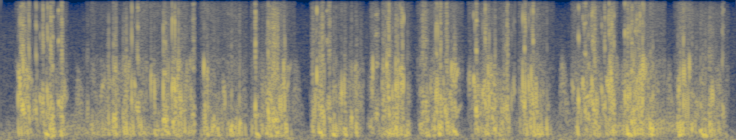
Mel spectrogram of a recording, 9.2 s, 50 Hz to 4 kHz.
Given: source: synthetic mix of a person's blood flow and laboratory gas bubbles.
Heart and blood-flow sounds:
Doppler ultrasound of blood flow; subclavian vein
0.18-0.84 s: bubbles
1.06-3.09 s: bubbles
3.12-3.67 s: bubbles
3.86-4.54 s: bubbles
4.58-5.15 s: bubbles
5.21-5.79 s: bubbles
5.84-6.43 s: bubbles
6.46-6.92 s: bubbles
7.13-8.31 s: bubbles
8.42-9.12 s: bubbles
From the record:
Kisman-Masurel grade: 444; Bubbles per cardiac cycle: continuous sound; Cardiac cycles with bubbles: 100%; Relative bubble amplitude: maximal (0.775 to 0.999); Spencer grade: 4 (maximum detectable bubble signal sounding continuously throughout systole and diastole of every cardiac period, and overriding the amplitude of the normal cardiac signals); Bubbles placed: anywhere in the cardiac cycle

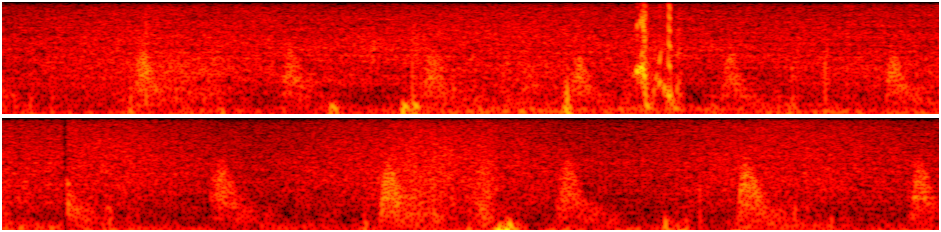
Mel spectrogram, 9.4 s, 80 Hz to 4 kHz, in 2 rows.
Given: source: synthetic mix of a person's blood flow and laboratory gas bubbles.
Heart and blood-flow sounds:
Doppler ultrasound of blood flow; subclavian vein
3.15-3.41 s: bubbles
From the record:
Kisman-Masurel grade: 111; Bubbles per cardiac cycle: 1 to 2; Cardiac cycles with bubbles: 1 to 10%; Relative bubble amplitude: barely perceptible (0.100 to 0.250); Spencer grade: 1 (occasional bubble signal discernible with the cardiac motion signal, with majority of cardiac periods free of bubbles); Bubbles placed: anywhere in the cardiac cycle

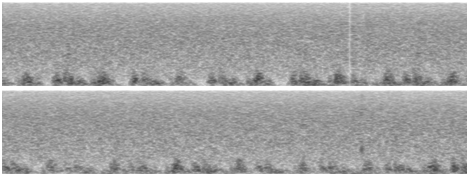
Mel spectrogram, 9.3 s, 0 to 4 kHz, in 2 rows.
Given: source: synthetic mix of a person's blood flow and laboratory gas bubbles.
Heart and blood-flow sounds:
Doppler ultrasound of blood flow; precordium
8.21-8.29 s: bubbles
From the record:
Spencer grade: 2 (many but less than half of the cardiac periods contain bubble signals, singularly or in groups); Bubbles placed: anywhere in the cardiac cycle

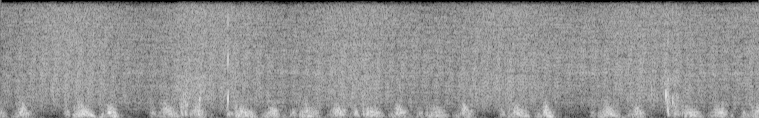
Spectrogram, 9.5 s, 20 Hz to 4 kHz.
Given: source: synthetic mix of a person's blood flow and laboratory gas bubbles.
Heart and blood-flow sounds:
Doppler ultrasound of blood flow; precordium
2.20-2.57 s: bubbles
2.80-2.88 s: bubbles
8.29-8.50 s: bubbles
From the record:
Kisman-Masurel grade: 123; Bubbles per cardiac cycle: 1 to 2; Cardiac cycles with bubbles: 10 to 50%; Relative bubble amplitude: loud (0.450 to 0.775); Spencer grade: 2 (many but less than half of the cardiac periods contain bubble signals, singularly or in groups); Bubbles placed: only in the low amplitude regions of the cardiac cycle

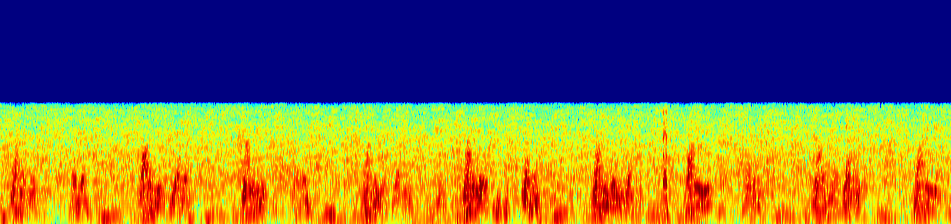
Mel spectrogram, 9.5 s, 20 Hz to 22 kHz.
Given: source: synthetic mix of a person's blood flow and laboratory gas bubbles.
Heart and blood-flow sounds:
Doppler ultrasound of blood flow; precordium
4.93-5.12 s: bubbles
6.60-6.71 s: bubbles
8.42-8.56 s: bubbles
From the record:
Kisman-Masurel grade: 122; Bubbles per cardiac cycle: 1 to 2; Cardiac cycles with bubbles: 10 to 50%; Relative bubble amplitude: moderate (0.250 to 0.450); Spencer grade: 2 (many but less than half of the cardiac periods contain bubble signals, singularly or in groups); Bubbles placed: only in the low amplitude regions of the cardiac cycle

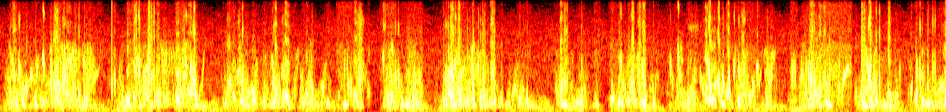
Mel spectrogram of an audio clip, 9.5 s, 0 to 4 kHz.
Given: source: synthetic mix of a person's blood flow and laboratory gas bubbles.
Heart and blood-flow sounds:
Doppler ultrasound of blood flow; precordium
0.08-1.02 s: bubbles
1.11-1.19 s: bubbles
1.24-2.05 s: bubbles
2.21-3.17 s: bubbles
3.25-3.32 s: bubbles
3.35-3.71 s: bubbles
3.79-4.25 s: bubbles
4.40-5.06 s: bubbles
5.16-5.31 s: bubbles
5.54-5.76 s: bubbles
5.79-5.86 s: bubbles
5.93-6.02 s: bubbles
6.08-6.59 s: bubbles
6.67-6.83 s: bubbles
6.86-7.78 s: bubbles
7.89-7.99 s: bubbles
8.02-9.02 s: bubbles
9.07-9.47 s: bubbles
From the record:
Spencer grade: 4 (maximum detectable bubble signal sounding continuously throughout systole and diastole of every cardiac period, and overriding the amplitude of the normal cardiac signals); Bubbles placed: anywhere in the cardiac cycle

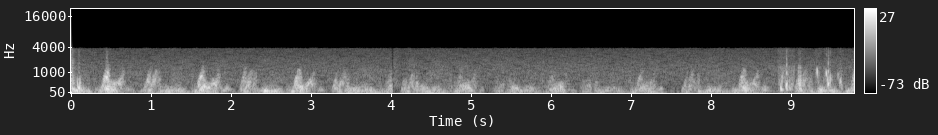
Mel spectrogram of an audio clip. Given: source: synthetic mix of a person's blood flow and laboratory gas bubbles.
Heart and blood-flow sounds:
Doppler ultrasound of blood flow; precordium
0.00-0.18 s: bubbles
8.83-9.04 s: bubbles
9.07-9.16 s: bubbles
9.29-9.37 s: bubbles
9.40-9.52 s: bubbles
9.57-9.65 s: bubbles
From the record:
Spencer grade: 2 (many but less than half of the cardiac periods contain bubble signals, singularly or in groups); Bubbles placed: only in the low amplitude regions of the cardiac cycle

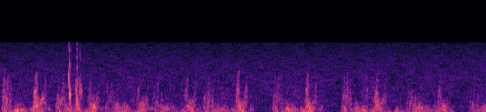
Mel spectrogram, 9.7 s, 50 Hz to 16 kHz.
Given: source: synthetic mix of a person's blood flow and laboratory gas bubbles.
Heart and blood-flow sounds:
Doppler ultrasound of blood flow; precordium
1.34-1.46 s: bubbles
1.50-1.66 s: bubbles
From the record:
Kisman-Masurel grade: 123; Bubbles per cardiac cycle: 1 to 2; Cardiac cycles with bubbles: 10 to 50%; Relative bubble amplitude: loud (0.450 to 0.775); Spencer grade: 2 (many but less than half of the cardiac periods contain bubble signals, singularly or in groups); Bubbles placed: only in the low amplitude regions of the cardiac cycle

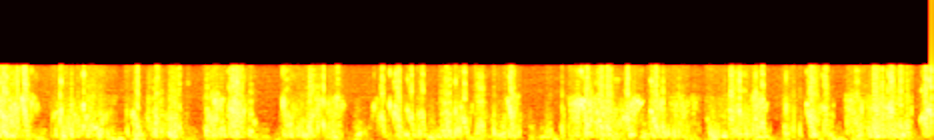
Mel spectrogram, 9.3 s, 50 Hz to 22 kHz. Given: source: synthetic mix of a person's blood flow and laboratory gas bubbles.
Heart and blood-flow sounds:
Doppler ultrasound of blood flow; precordium
0.00-0.43 s: bubbles
0.53-1.22 s: bubbles
1.26-1.95 s: bubbles
2.05-2.60 s: bubbles
2.83-3.50 s: bubbles
3.74-4.33 s: bubbles
4.36-5.27 s: bubbles
5.48-5.57 s: bubbles
5.62-6.47 s: bubbles
6.51-7.04 s: bubbles
7.08-7.74 s: bubbles
7.84-8.38 s: bubbles
8.47-9.18 s: bubbles
9.21-9.35 s: bubbles
From the record:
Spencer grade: 4 (maximum detectable bubble signal sounding continuously throughout systole and diastole of every cardiac period, and overriding the amplitude of the normal cardiac signals); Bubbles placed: anywhere in the cardiac cycle

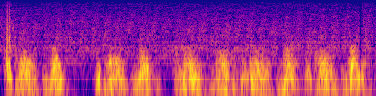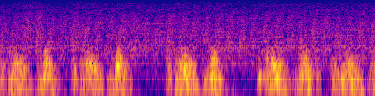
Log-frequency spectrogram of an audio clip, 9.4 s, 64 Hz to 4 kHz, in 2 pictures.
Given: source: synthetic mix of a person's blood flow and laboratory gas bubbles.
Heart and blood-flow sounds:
Doppler ultrasound of blood flow; precordium
0.04-0.17 s: bubbles
From the record:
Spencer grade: 1 (occasional bubble signal discernible with the cardiac motion signal, with majority of cardiac periods free of bubbles); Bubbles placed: only in the low amplitude regions of the cardiac cycle

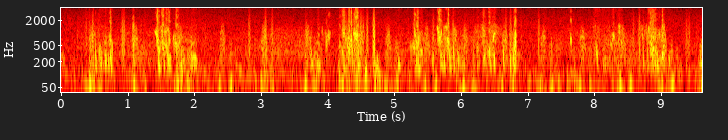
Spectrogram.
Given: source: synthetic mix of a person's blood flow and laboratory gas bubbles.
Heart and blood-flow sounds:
Doppler ultrasound of blood flow; subclavian vein
0.49-0.80 s: bubbles
1.40-2.08 s: bubbles
3.70-4.05 s: bubbles
4.15-4.56 s: bubbles
5.02-5.12 s: bubbles
5.22-5.45 s: bubbles
5.55-6.07 s: bubbles
6.17-6.84 s: bubbles
7.61-7.69 s: bubbles
7.97-8.43 s: bubbles
8.69-9.16 s: bubbles
9.56-9.63 s: bubbles
From the record:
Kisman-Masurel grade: 232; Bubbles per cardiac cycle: several, 3 to 8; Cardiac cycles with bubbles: 50 to 99%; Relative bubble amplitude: moderate (0.250 to 0.450); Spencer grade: 3 (all of the cardiac periods contain showers or single bubble signals, but not dominating or overriding the cardiac motion signals); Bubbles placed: anywhere in the cardiac cycle

